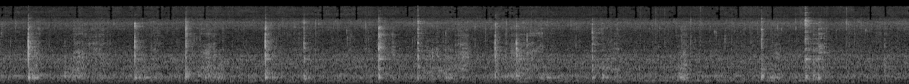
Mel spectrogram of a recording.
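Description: Chopped garlic, ginger and onion sizzling in hot mustard oil in a kadhai while a spoon stirs them, knocking and scraping against the pan in irregular clicks about once or twice a second.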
